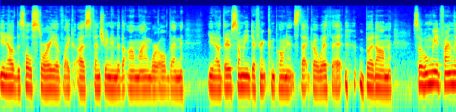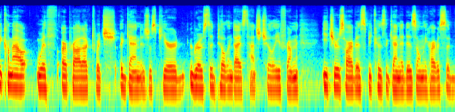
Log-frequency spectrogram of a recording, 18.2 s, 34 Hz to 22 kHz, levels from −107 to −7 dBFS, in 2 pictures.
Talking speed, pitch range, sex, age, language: 190 wpm, 125-140 Hz, male, 30-49, English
